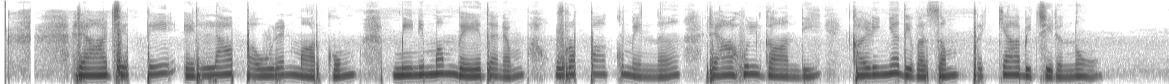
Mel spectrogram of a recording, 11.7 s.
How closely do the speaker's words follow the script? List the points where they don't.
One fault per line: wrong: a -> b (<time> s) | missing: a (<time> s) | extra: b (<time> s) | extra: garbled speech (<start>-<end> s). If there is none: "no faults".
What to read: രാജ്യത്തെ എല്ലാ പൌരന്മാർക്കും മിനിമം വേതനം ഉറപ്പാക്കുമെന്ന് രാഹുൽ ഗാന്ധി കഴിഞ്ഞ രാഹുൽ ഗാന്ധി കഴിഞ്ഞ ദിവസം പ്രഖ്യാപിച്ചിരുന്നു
missing: രാഹുൽ ഗാന്ധി കഴിഞ്ഞ (9.0 s)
